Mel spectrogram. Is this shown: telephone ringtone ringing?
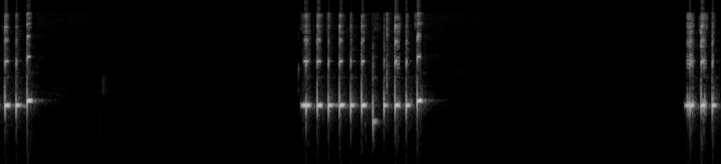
yes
